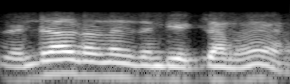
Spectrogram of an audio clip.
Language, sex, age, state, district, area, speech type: Tamil, male, 18-30, Tamil Nadu, Sivaganga, rural, conversation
